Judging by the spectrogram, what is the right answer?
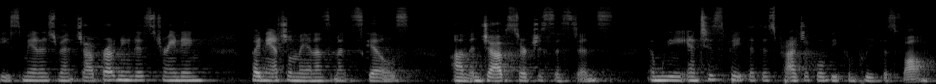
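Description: Somewhat breathy, a woman speaks at a moderate pace with monotone, flat intonation. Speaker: nonprofit fundraising director; ministry director giving a report. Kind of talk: mission update presentation. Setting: church. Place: church. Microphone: podium.

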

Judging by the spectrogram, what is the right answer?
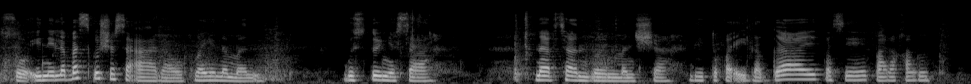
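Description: At a fairly slow pace, a woman talks in a medium pitch with a dark, mellow tone. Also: ordinary pitch variation. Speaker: vlogger, domestic worker abroad. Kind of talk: casual vlog. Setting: home terrace.

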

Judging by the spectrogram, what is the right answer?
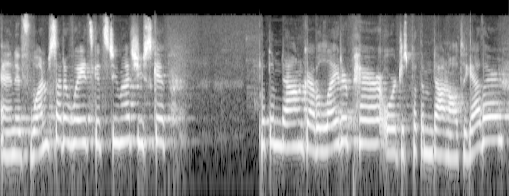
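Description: This woman talks at a high pitch and a moderate pace, with ordinary pitch variation and very even loudness. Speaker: fitness instructor. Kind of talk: workout class instruction. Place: empty room. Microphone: camera far.

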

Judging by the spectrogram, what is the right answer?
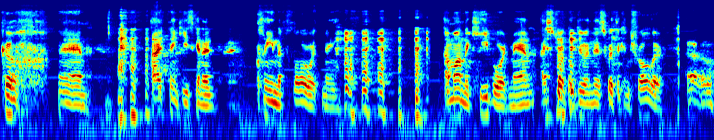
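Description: A man speaks at a fairly slow pace with ordinary pitch variation and long, frequent pauses. Faint music plays in the background. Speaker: voice actor; game narrator playing the game. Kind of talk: casual gameplay commentary. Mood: nervous, playful. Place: home room. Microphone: video call.

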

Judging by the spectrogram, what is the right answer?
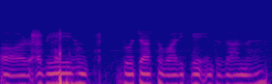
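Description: This is a man speaking. Loud background noise runs behind him. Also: dry sound with no echo. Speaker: travel vlogger. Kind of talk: casual vlog chat. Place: car. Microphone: phone near.

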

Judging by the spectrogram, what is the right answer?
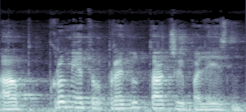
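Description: With noticeable background noise behind him, a man at a medium pitch keeps a moderate pace while his pitch swings very widely. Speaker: lecturer on health and spirituality. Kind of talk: seminar lecture with audience Q&A. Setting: stage with audience.

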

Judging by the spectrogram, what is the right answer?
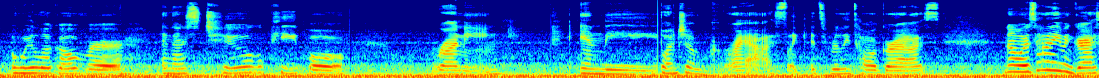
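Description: Loud noise fills the background as a woman talks. There is no echo, and the sound is dry. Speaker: truck driver vlogger. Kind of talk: casual vlog chat. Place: car. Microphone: phone near.

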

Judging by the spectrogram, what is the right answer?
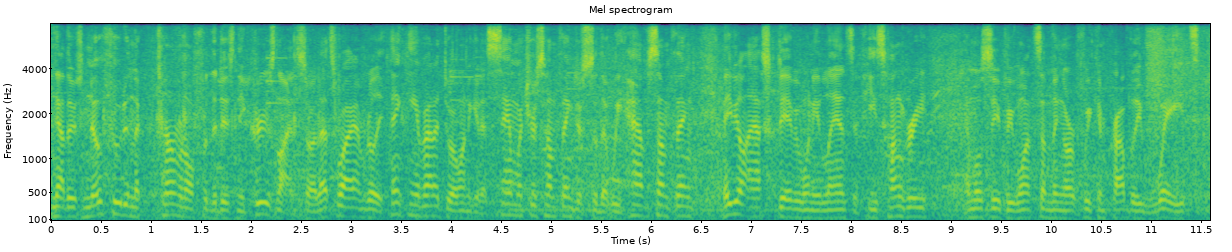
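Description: Music plays in the background as a man talks at a very fast pace with ordinary pitch variation, the sound dry with no echo. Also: hardly any pauses. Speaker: travel vlogger. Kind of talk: casual vlog chat. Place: station. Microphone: phone near.

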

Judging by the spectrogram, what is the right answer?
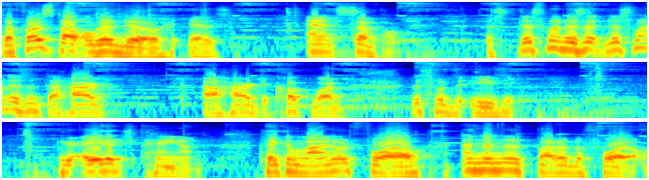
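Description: Faint music sits in the background while a man talks at a fairly quick pace. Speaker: home cooking show host. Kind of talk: tutorial. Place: kitchen. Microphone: camera far.

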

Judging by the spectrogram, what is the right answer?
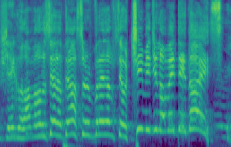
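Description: Light background noise sits behind a man's voice. His pitch swings very widely. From Brazil. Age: 30s. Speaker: podcast host, comedian. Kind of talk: casual chat. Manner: animated. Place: studio. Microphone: studio mic.

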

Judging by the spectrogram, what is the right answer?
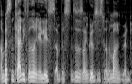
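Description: A man mumbling with lively intonation, in a dry sound with no echo. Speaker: book reviewer. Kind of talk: casual book review to camera. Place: home room. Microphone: headset.

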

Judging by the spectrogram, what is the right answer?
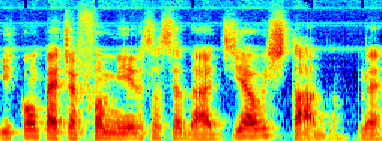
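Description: Against a quiet background, a man with a normal speaking voice talks fairly quickly at a fairly high pitch, his intonation fairly even. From Brazil. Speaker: high school biology teacher; biology teacher. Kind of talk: recorded video lecture. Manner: casual, filler-heavy (né, certo). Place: studio.

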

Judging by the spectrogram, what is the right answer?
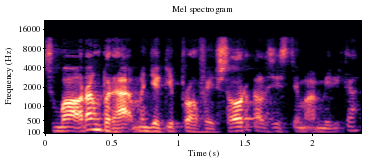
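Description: Against a quiet background, a man talks at a very fast pace in a somewhat breathy voice with ordinary pitch variation. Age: 60s. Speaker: professor. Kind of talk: lecture. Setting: video call. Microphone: video call.

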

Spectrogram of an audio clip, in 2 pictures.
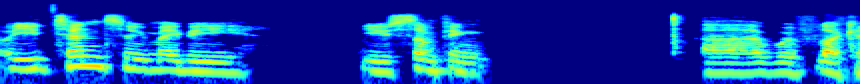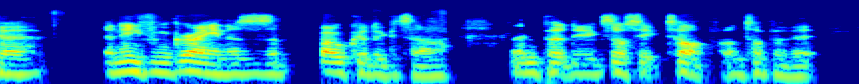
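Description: A somewhat breathy man in a British accent at a moderate pace, with long, frequent pauses, ordinary pitch variation, and a quiet background. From UK. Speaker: guitar maker; guest. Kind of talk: casual chat. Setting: video call. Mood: relaxed, friendly. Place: home room. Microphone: video call.

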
